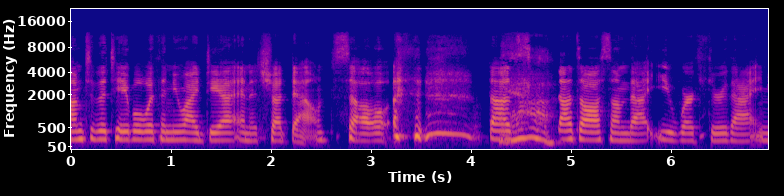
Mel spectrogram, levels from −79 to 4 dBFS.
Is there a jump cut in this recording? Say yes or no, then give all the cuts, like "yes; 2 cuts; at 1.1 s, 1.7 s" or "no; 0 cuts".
yes; 1 cut; at 5.8 s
